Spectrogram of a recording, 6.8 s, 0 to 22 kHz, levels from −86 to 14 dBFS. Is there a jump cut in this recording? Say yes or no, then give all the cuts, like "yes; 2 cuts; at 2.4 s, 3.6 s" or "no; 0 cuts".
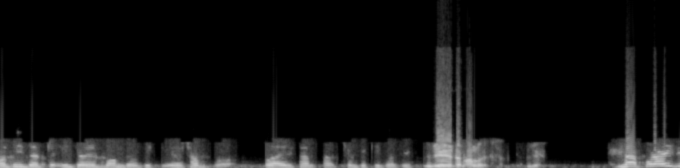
no; 0 cuts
